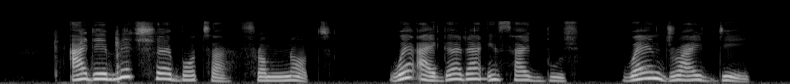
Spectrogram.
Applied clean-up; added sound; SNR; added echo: neural diffusion model UNIVERSE++.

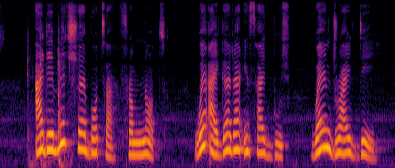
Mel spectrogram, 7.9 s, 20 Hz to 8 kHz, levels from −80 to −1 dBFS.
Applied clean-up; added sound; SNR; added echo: none; Run; 16 dB; none.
